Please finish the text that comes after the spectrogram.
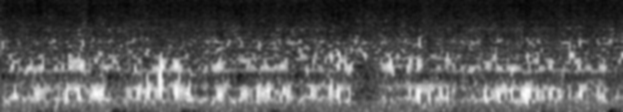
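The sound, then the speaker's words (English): A steady, hissing stream of tap water runs without a break while dishes are being washed, with a couple of soft low knocks as the dishes are handled under the flow. “Which is why I'm doing the dishes.”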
